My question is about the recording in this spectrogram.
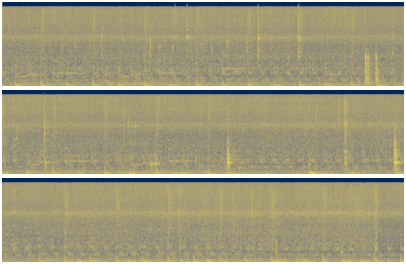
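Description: Ground turkey and onion sizzling in a frying pan while a silicone spoon stirs spices through the meat. A few sharp taps of the utensils on the pan stand out.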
